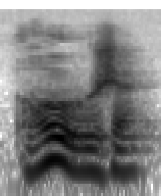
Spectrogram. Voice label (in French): "rouge", French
